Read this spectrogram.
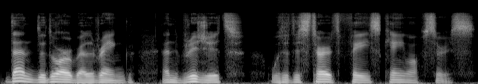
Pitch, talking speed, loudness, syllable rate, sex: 105 Hz, 175 wpm, -19 LUFS, 4.0 syllables/s, male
